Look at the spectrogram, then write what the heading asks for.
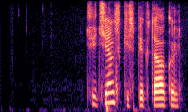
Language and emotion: Russian, sad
